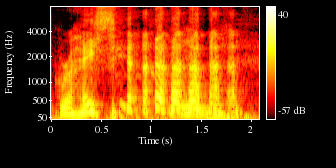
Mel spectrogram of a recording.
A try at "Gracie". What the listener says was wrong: Boy, I only see R's. I don't see no H's.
